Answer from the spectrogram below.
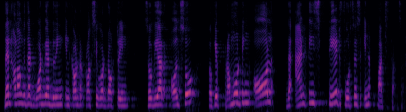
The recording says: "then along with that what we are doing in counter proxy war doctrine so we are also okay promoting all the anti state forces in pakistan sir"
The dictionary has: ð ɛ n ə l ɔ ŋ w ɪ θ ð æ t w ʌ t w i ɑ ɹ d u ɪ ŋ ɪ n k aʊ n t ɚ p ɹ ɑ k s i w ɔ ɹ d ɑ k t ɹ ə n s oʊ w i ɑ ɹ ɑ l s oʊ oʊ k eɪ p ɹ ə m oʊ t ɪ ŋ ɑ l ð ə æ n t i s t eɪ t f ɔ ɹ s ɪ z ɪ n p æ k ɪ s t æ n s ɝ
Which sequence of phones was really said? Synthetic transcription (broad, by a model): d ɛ n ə l ɔ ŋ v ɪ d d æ t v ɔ t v i ɑ ɹ d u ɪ ŋ ɪ n k aʊ n t ɚ p ɹ ɑ k s i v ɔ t d ɑ k t ɹ ə n s oʊ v i ɑ ɹ ɑ l s oʊ oʊ k eɪ p ɹ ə m oʊ t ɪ ŋ ɑ l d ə æ n t i s t eɪ t f ɔ ɹ s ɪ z ɪ n p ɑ k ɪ s t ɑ n s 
